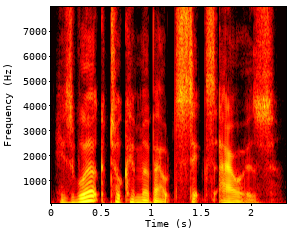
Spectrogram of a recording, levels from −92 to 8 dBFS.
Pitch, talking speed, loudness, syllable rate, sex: 105 Hz, 180 wpm, -20 LUFS, 3.7 syllables/s, male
